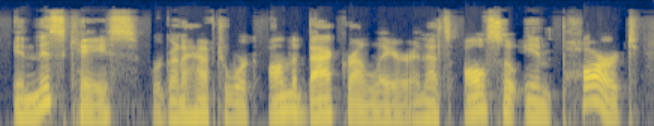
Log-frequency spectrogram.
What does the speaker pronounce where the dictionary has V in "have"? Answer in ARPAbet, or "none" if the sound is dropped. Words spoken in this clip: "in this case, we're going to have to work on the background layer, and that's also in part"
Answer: F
